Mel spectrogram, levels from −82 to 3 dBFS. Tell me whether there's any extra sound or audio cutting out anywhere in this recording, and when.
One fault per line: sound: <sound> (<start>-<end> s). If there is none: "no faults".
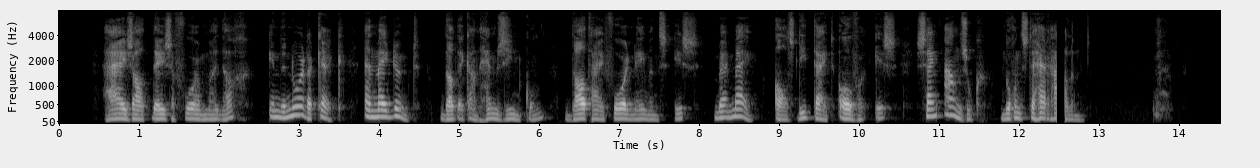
sound: dropout (12.5-12.6 s)
sound: sneeze (13.7-14.0 s)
